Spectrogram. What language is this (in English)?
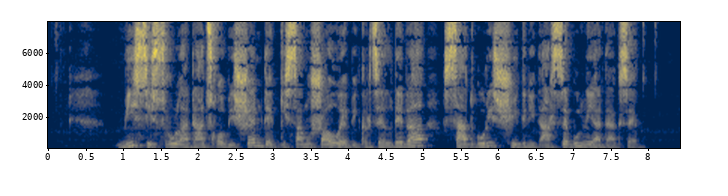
Georgian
